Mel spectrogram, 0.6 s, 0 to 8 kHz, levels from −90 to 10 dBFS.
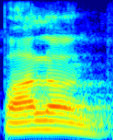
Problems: none marked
